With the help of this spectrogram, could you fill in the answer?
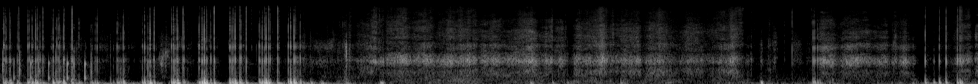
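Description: A flat spiral-bound notebook with a cardboard cover is held close to a microphone and tapped and scratched with fingertips and nails. Quick, uneven dull taps with deep, close thumps come first, then a steady dry scratching with a faint hum near 1 kHz. A few more sharp taps return near the end.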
